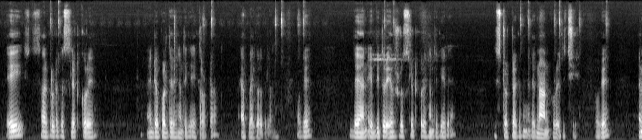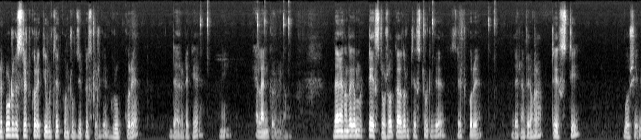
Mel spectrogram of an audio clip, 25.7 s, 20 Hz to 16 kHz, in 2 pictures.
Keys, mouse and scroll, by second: 0.8-1.6 typing, 1.0 click, 1.1 click, 4.1 click, 10.5-14.7 drag, 14.7 ctrl+g, 17.0 click, 21.1-21.8 typing, 21.3 click.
